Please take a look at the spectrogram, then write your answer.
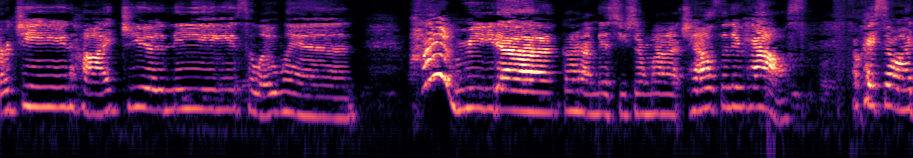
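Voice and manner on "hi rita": excited greeting. Real, not acted. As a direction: greet a dear friend gleefully. Greeting viewer by name.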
